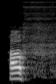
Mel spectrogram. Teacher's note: Setelah diucapkan itu suara mah tertahan tapi napas mah ngalir. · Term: hamas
